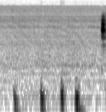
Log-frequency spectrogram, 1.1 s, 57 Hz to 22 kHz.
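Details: Goose heartbeat heard during an enhanced pre-processing check in a week-8 finishing barn: four low, strong thumps in about a second, a fast regular heartbeat, with a brief rustle at the end.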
